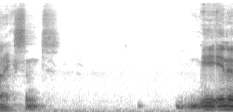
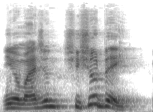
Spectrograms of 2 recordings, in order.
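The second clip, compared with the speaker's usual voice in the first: excited; 9 semitones higher, 4 dB louder than usual. Real, not acted. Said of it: "excited reply".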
